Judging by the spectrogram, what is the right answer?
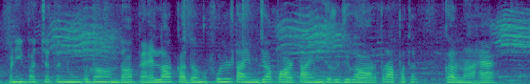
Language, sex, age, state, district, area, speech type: Punjabi, female, 30-45, Punjab, Pathankot, rural, read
